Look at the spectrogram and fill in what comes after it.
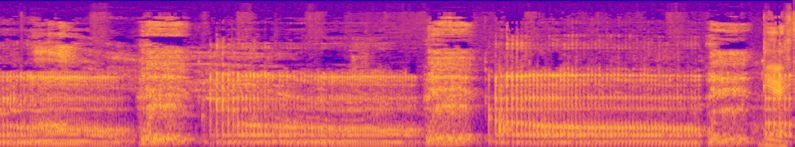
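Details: Koala (Phascolarctos cinereus) bellows in long, deep, snoring rumbles broken by sharp rasping inhalations, described as a mix between a donkey and a tiger.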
